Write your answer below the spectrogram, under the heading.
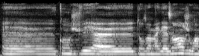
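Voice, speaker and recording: A woman talks at a medium pitch, and audible room echo can be heard around her. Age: 20s. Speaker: fashion blogger. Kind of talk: casual interview chat.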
